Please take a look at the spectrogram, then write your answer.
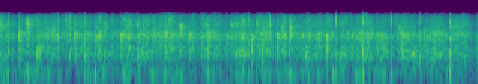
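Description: Steady applause from an audience, many hands clapping at once in a dense, even crackle that holds at a fairly loud level throughout without letting up.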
